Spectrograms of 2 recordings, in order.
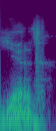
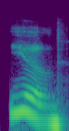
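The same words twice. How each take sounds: First: Said in the usual way. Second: A playful English accent on Yield. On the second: Shown as a demonstration. Host shows off English accent on Yield. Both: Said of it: "Super accent anglais".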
